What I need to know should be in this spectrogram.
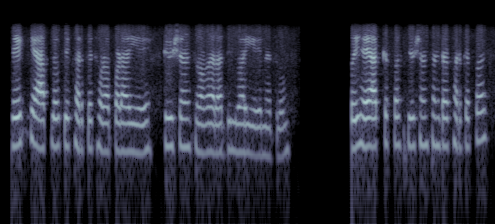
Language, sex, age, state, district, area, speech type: Urdu, female, 30-45, Telangana, Hyderabad, urban, conversation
